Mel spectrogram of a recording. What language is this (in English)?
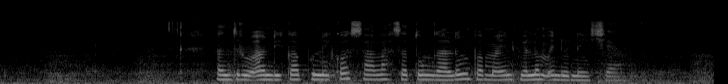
Javanese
